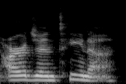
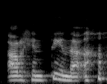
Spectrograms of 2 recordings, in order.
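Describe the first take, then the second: First: The word is said with English sounds. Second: The word is said with Spanish sounds. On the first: "that's the English pronunciation" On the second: "I think Spanish"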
